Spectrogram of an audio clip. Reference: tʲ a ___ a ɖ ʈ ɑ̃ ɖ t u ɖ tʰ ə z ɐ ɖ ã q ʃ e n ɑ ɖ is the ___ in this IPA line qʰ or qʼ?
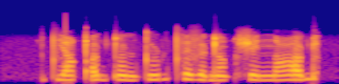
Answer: qʼ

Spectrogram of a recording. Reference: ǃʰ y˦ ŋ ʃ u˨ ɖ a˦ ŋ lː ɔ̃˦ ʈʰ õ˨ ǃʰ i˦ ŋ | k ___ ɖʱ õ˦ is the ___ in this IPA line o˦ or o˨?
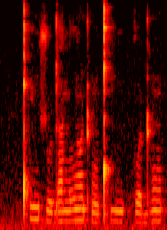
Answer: o˨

